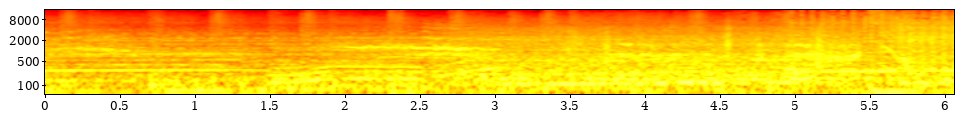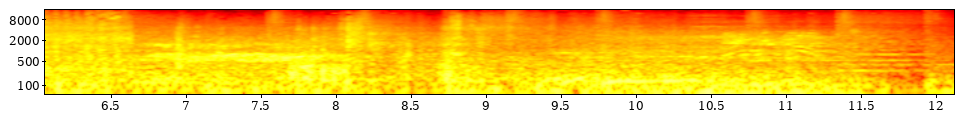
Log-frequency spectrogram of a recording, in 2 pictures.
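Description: A BMW driven hard through the streets of Cape Town in a chase, with a loud sustained engine roar, tire squeals and skids, and passing traffic throughout, while a voice talks over it.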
